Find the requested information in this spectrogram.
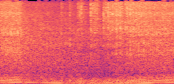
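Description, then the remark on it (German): An old Volkswagen Beetle engine, a German model, runs loud, a rough, chugging air-cooled rumble that holds steady for a couple of seconds with no voices. “Aber ein schöner alter Käfer ist es.”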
